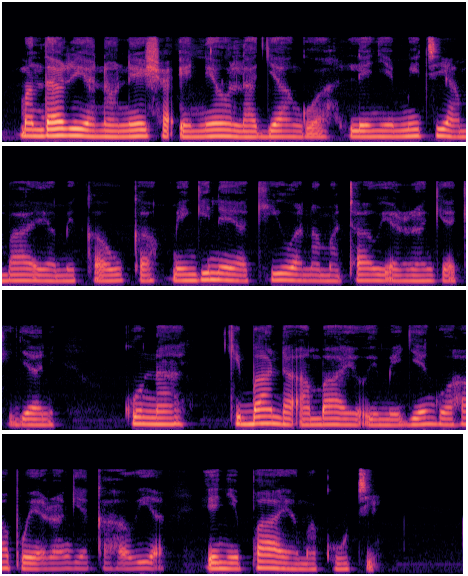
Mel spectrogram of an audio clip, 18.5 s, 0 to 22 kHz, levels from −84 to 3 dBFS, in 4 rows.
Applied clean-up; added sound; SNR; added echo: none; none; none; none.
